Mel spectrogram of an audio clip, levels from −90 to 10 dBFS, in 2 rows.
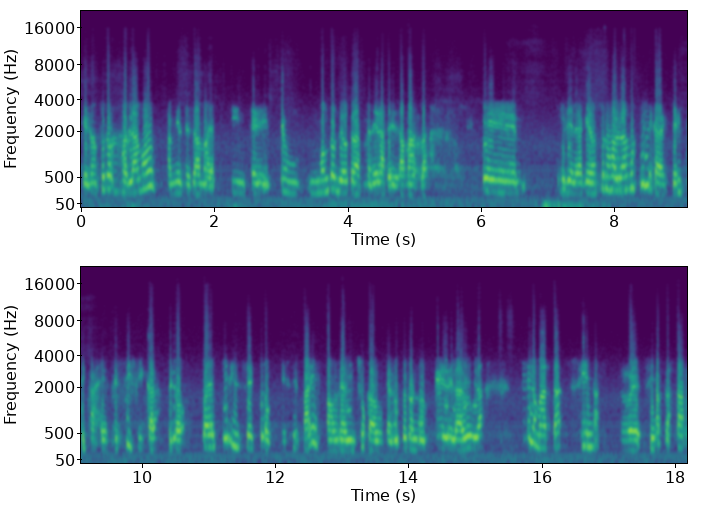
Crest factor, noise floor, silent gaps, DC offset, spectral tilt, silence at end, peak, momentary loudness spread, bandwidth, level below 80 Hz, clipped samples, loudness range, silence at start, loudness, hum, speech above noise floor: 12 dB; -45 dBFS; none; under 0.1%; -5 dB/octave; 0 s; -4 dBFS; 8 LU; 8.6 kHz; -50 dBFS; under 0.1%; 2 LU; 0.05 s; -17 LUFS; none; 28 dB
